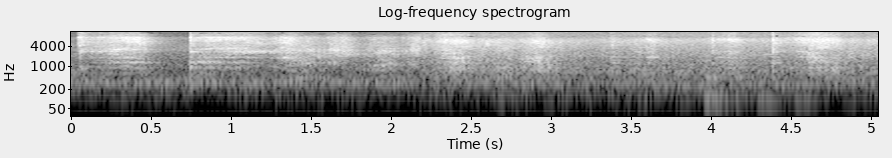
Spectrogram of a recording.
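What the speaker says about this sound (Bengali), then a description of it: "রোস্টের মশলাটা কষানো হয়ে গেছে, ভালো করে কষাই নিলাম।" Roast masala spices and yogurt are stir-fried in a pan. Repeated scraping strokes of a spoon ride over a constant close sizzle, with no voices.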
